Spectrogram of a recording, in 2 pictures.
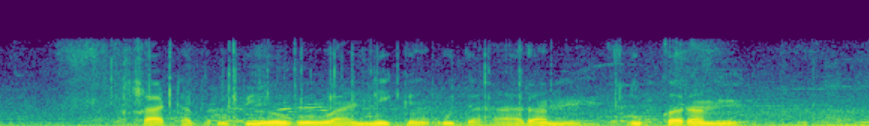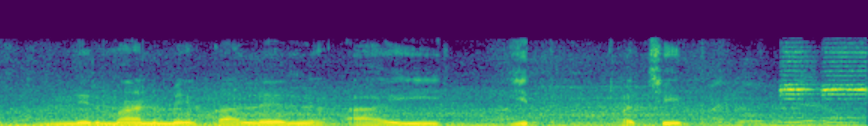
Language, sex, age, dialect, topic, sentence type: Maithili, female, 31-35, Southern/Standard, agriculture, statement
